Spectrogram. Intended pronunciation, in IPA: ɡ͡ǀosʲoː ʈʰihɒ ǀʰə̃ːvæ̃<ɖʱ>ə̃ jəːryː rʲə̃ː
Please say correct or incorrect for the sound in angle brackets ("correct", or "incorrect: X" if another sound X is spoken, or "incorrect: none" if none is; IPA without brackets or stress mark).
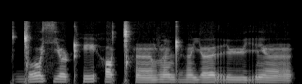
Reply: correct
